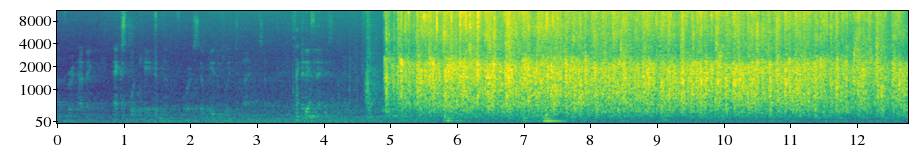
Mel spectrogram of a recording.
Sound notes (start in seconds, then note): 4.8 applause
